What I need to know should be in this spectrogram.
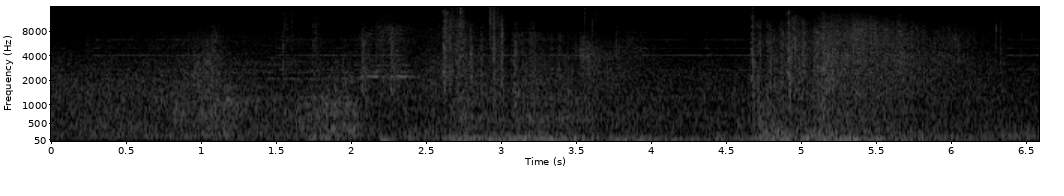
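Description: Naval guns fire in deep, booming blasts.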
